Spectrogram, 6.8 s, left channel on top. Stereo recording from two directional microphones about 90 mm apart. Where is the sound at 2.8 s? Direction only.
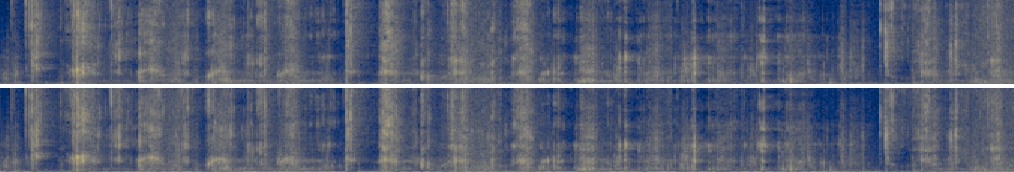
30° right (ahead or behind).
